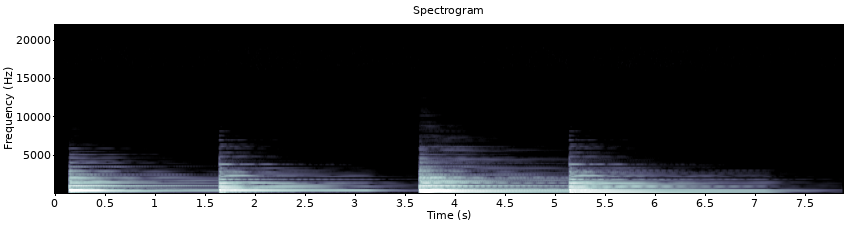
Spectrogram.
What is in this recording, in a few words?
mi sharp si, fa sharp la sharp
